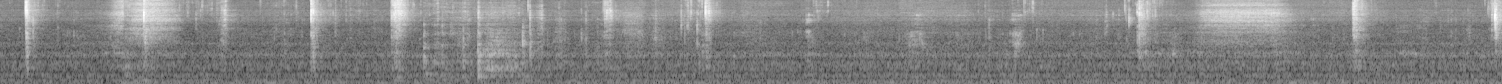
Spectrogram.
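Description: Close-miked chewing of jokbal (braised pig's trotters): irregular short wet smacks and clicks, about a dozen, with a slightly longer squelch about six seconds in.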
